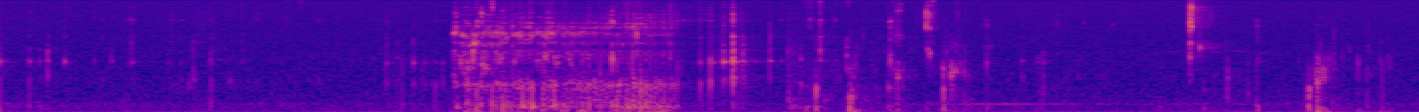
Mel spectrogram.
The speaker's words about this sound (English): Want to do a quick audio test. I'm going to sip some water really quick. Check, check, check. Get right up close to the mic. Here we go.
